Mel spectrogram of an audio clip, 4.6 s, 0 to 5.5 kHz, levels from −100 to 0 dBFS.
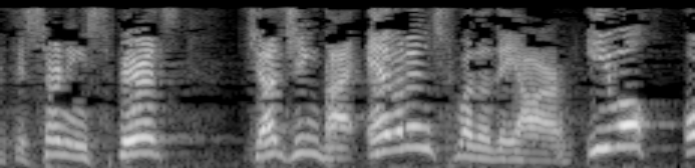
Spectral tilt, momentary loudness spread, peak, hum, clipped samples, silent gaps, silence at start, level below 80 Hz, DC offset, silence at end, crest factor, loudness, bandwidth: -7 dB/octave; 9 LU; -6 dBFS; none; under 0.1%; none; 0.1 s; -62 dBFS; under 0.1%; 0 s; 18 dB; -22 LUFS; 5 kHz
